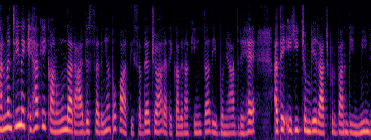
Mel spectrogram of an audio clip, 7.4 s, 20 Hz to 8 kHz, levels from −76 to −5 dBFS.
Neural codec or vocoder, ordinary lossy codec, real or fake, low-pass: codec, 16 kHz in and 24 kHz out, 0.6 kbps, FocalCodec, streaming, 4096 codes; none; fake; 7.2 kHz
